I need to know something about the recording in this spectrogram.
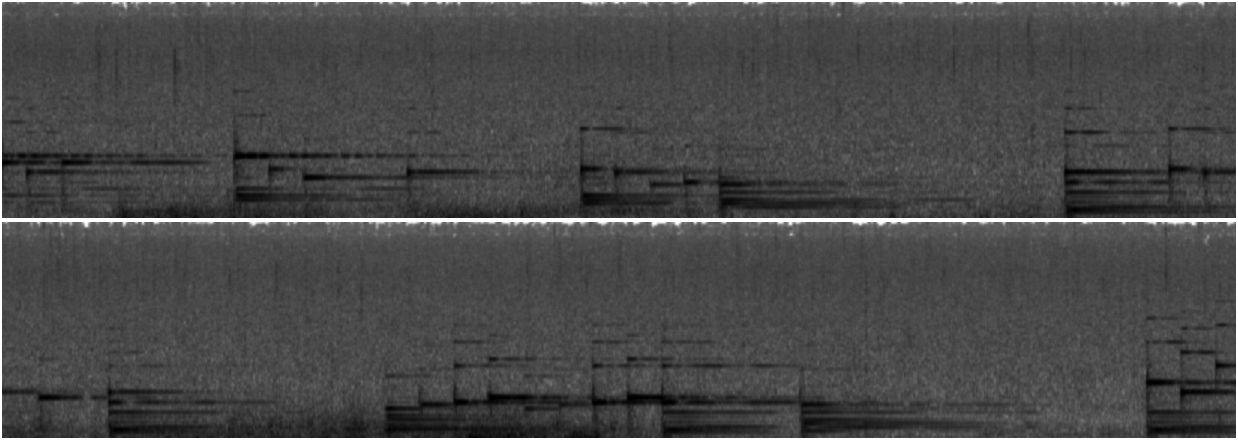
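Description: Slow, soft solo piano chords and melody notes over steady heavy rain, with low rolls of thunder about a second in and again past twenty seconds.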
